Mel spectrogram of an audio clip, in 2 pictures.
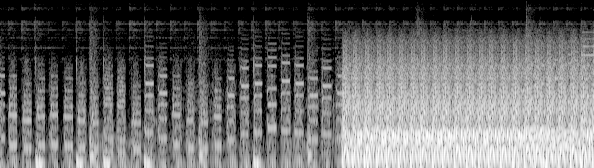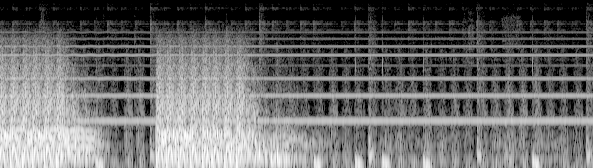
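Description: Enemy gunfire in the video game Doom, a fast run of rapid shots followed by two long bursts of dense, loud automatic fire with a short gap between them, over steady game sounds and no talking.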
